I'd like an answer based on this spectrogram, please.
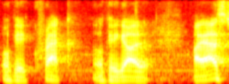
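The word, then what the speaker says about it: craic: It's pronounced like crack though. Okay, crack.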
